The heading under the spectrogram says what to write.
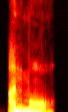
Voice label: "unmoor", Indian

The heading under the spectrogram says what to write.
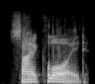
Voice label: "cycloid", American

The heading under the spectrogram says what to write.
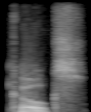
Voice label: "coax", American

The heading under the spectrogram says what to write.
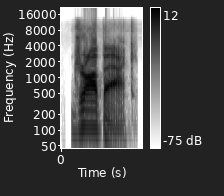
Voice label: "drawback", American

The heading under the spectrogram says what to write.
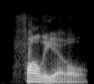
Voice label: "foliole", American

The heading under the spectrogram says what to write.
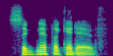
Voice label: "significative", American

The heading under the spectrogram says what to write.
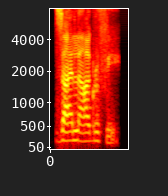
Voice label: "xylography", Indian

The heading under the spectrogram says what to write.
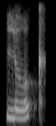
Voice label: "look", Indian

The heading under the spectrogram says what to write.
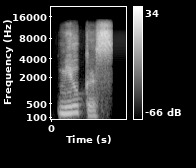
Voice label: "mucus", Indian

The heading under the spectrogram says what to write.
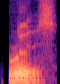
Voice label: "ruse", American

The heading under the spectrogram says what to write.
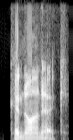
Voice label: "canonic", American

